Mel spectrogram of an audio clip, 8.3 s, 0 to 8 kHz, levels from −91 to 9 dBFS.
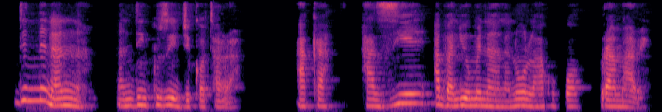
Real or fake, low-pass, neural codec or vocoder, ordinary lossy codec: real; 7.2 kHz; none; AAC, 32 kbps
